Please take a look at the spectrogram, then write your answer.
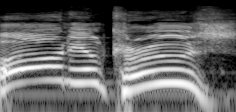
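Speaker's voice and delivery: clumsy put-on Irish accent, very high. Reading out a texter's note on a player's Irish-looking name: bad Irish accent. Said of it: "That was bad, bad accent".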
